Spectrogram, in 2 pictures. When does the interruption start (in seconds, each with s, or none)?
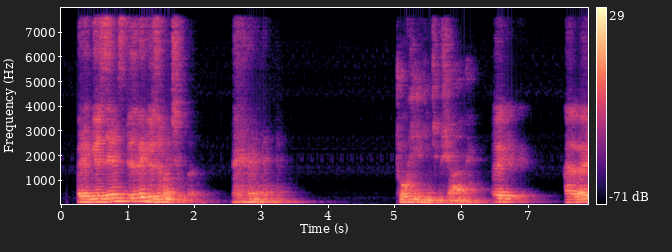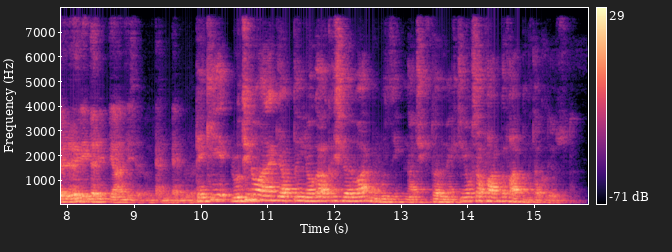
none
